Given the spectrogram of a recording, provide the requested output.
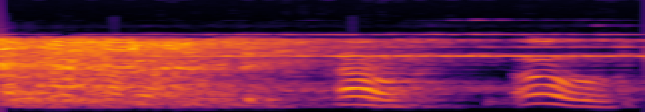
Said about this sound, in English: Okay, alarm clock. Oh, you win. Quiet.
